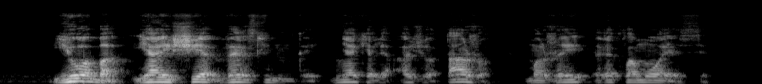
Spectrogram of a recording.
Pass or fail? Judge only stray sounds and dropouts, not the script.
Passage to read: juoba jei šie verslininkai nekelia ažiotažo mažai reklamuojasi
pass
